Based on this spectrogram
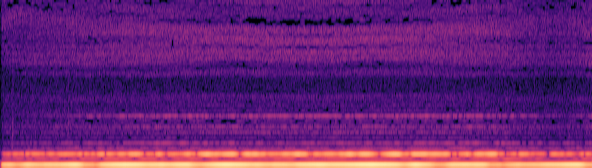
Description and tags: This is a processed (autotune, stereo phasing effects, reverb, and loop) recording of me (a male) singing an F note.
🎵OOOOOOOOO🎵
